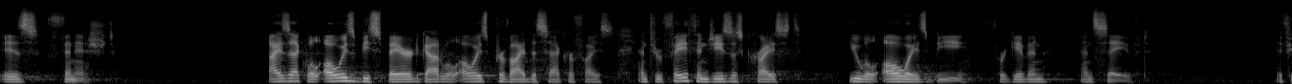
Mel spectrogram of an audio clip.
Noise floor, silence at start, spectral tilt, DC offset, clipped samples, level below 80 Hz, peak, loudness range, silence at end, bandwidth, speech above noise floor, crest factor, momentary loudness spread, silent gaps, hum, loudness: -70 dBFS; 0 s; -4 dB/octave; under 0.1%; under 0.1%; -76 dBFS; -12 dBFS; 6 LU; 0 s; 15.5 kHz; 37 dB; 24 dB; 14 LU; none; none; -33 LUFS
